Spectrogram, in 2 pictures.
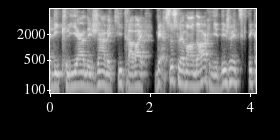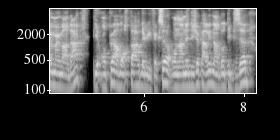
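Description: Québécois podcast co-host, lively explainer, mid voice, echoey room. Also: male voice, mid-range voice. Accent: Québécois French. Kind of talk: casual business chat.

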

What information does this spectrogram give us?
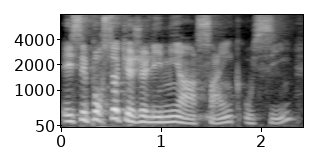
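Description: A man's voice: on the high side, sing-song, moderate pace, a bit bright, breathy edge. A man, chatting on a game panel, rambling and laughing through his picks. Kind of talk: casual chat.

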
